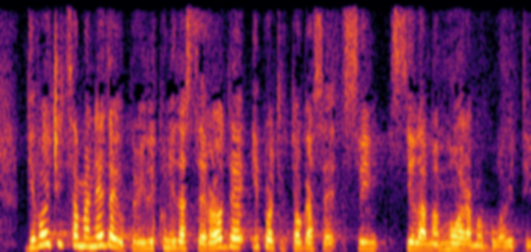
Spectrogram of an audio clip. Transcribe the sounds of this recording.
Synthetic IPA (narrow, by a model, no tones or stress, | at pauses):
d̪je̞ʋo̞jt͡ʃit̪samane̞d̪ajupɾiːlikunid̪aseɾo̞d̪e̞ipɾo̞t̪iʋt̪o̞ɡase̞sʋiːmsilˠamamo̞ːɾamo̞bo̞ːɾit̪i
